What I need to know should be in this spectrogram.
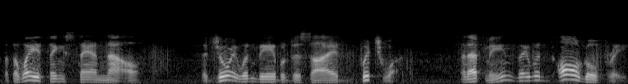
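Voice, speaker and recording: Male actor as calm, precise investigator, 1950s radio drama, animated pitch, deliberate questioning, thin lo-fi broadcast. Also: a little hiss or hum, lightly acted. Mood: reasoning, firm. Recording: muffled lo-fi 1950 radio broadcast.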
